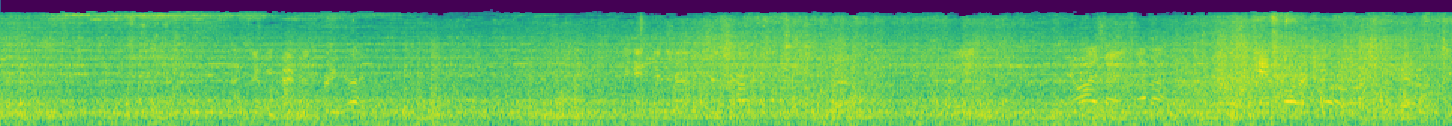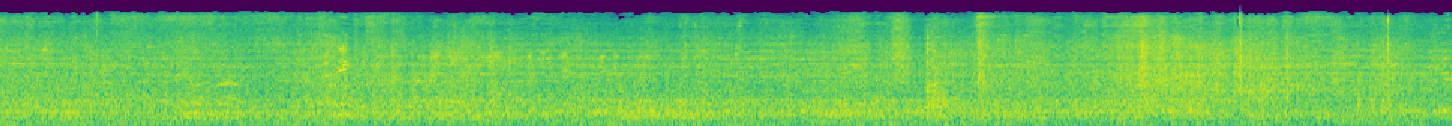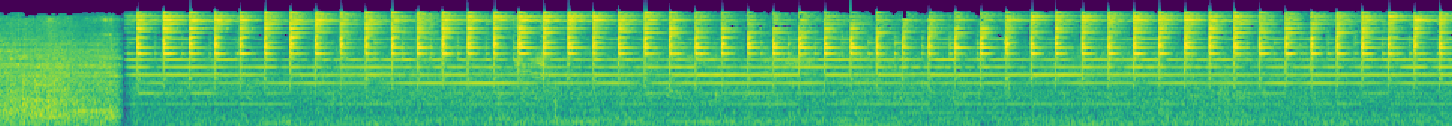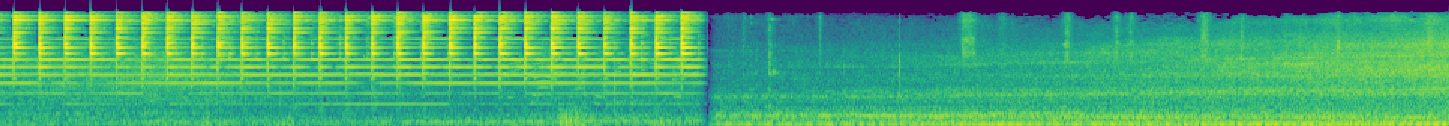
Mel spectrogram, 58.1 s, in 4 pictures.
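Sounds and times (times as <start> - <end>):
railroad crossing bell ringing: 0.0 - 22.6, 30.2 - 50.7
freight train wheels rumbling: 0.0 - 58.0.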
